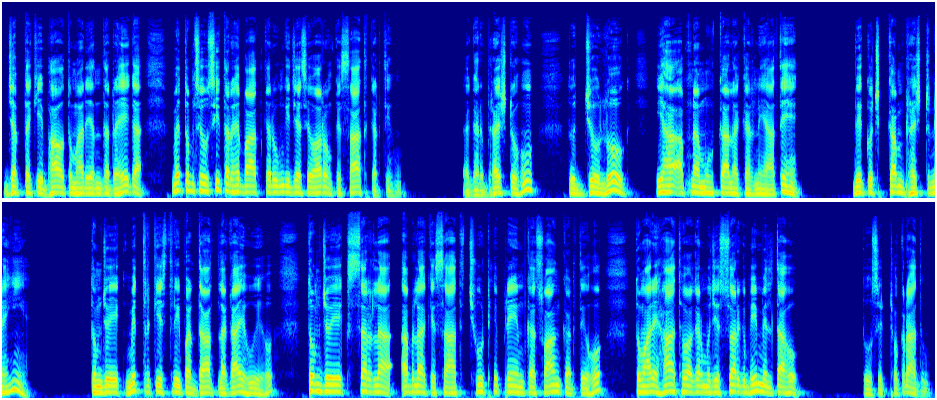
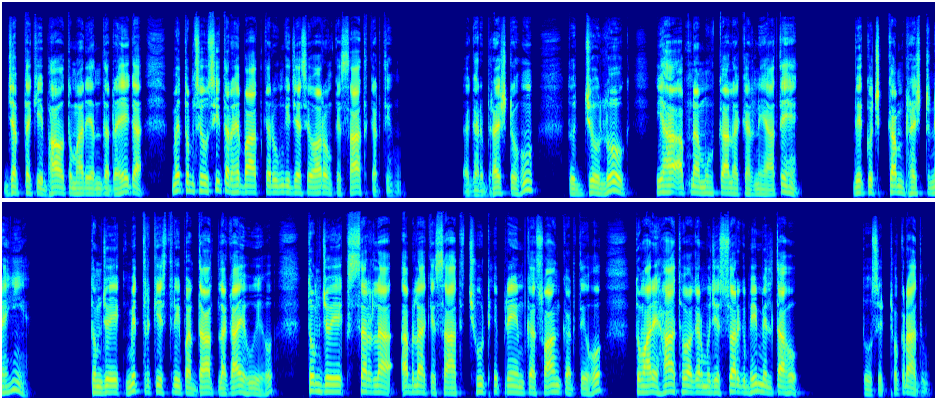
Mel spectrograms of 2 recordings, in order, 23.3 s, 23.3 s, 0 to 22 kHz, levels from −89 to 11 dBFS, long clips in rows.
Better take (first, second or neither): first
